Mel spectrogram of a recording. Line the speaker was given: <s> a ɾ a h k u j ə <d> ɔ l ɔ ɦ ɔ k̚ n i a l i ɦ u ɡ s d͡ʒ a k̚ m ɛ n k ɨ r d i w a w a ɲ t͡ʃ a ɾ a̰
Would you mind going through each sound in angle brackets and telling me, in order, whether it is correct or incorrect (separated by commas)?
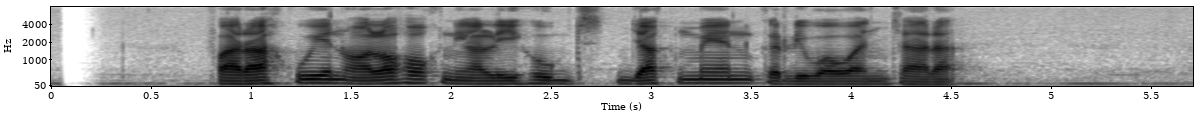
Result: incorrect, incorrect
